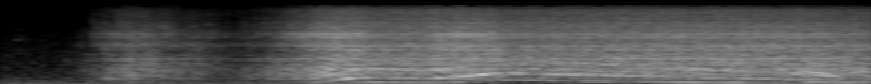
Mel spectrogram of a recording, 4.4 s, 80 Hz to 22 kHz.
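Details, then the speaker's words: 2018 Sur Ron Light Bee MX motor after overheating at an enduro race, controller set to sensorless mode: wavering, uneven whine that stumbles and cuts repeatedly under throttle, with phase overcurrent faults; owner fairly sure the motor is bad. "still phase over current yep okay uh that sounds pretty bad dude every time just skips"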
